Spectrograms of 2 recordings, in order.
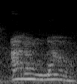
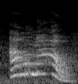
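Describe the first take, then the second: First: Said in the usual way. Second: I don't know squeaked up very high; squeaky high. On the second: Acted. Repeating "I don't know" musingly.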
